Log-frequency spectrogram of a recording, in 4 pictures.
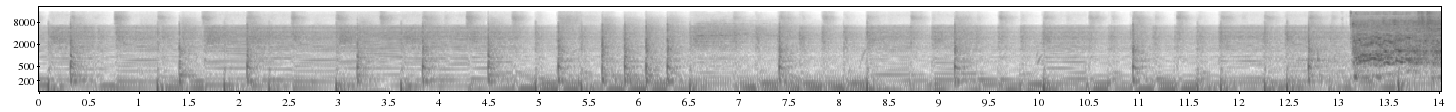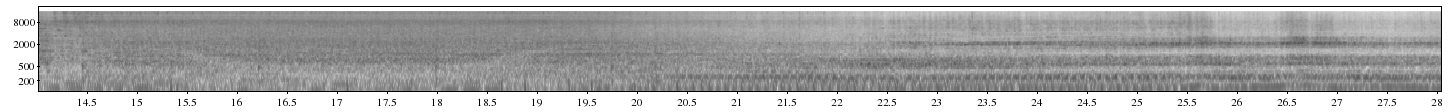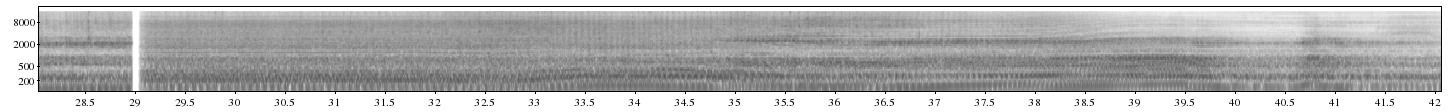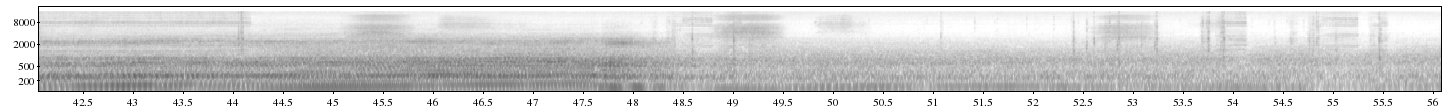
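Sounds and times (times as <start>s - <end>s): car engine running: 4.4s - 55.5s
car driving away: 12.3s - 56.0s.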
